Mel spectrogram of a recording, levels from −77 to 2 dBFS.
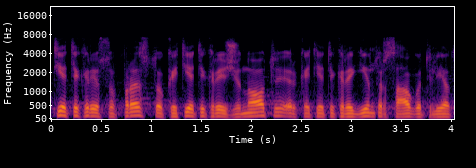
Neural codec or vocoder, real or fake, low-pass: none; real; 7.2 kHz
